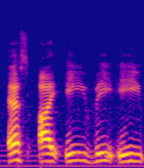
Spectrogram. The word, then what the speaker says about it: SIEVE: for statistical data modeling, abbreviated SIEVE, pronounced sieve.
